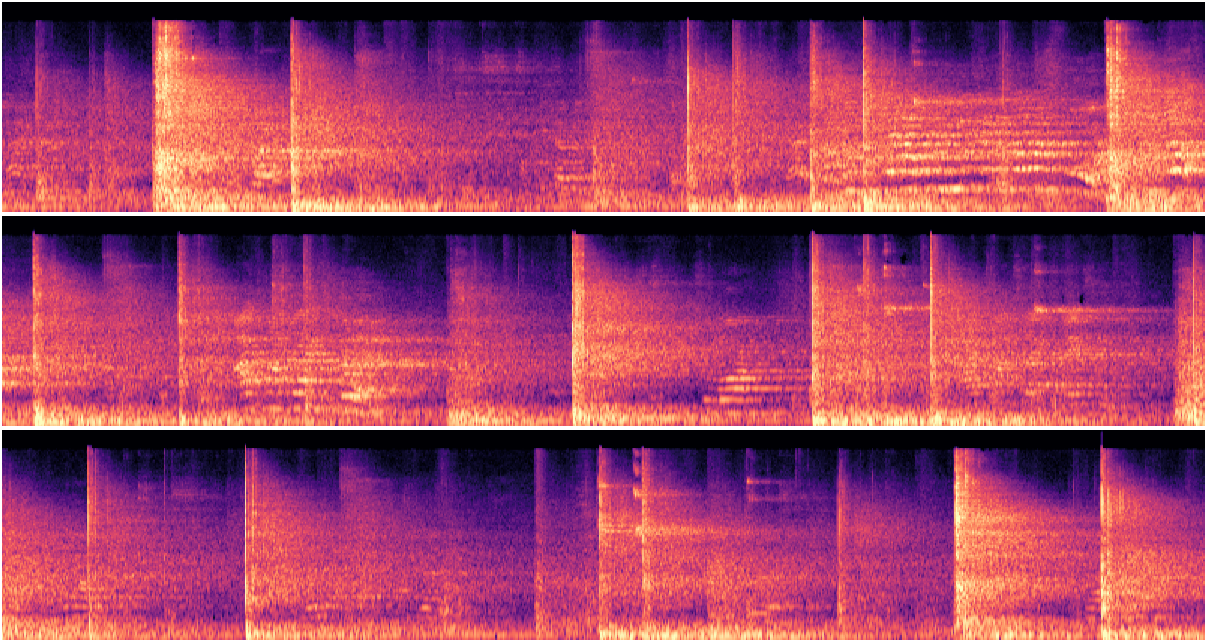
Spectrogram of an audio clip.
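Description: A basketball bouncing on a hardwood gym floor: single sharp bangs every two to three seconds, each echoing through the large hall.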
